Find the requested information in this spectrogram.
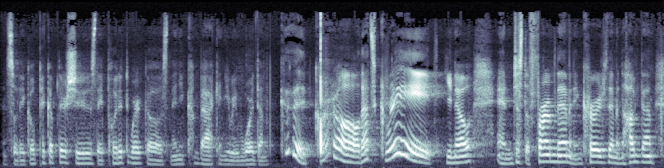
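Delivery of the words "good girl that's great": high, bright praising; cheerful praise. Retold or imitated. Dad rewarding his daughter, higher cheerful praise. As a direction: praise her like she just won.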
